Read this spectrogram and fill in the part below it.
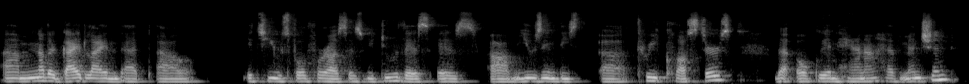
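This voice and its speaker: A young woman from Albania speaks on a video call, presenting research as a doctoral candidate. Her voice sits very low and sounds soft and mellow. She pauses often and fills the gaps with ums and restarts. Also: fairly even intonation. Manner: hesitant, many fillers and restarts. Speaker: PhD candidate panelist.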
